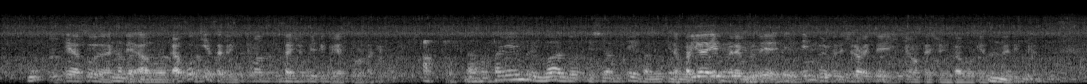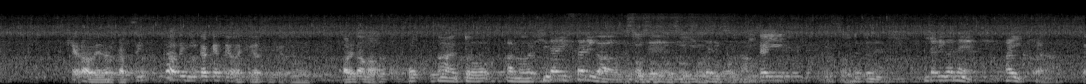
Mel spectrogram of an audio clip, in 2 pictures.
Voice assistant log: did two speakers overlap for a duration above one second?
Yes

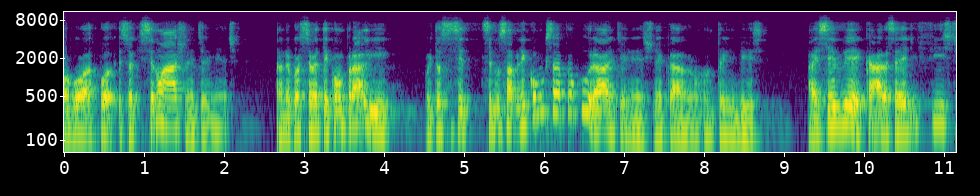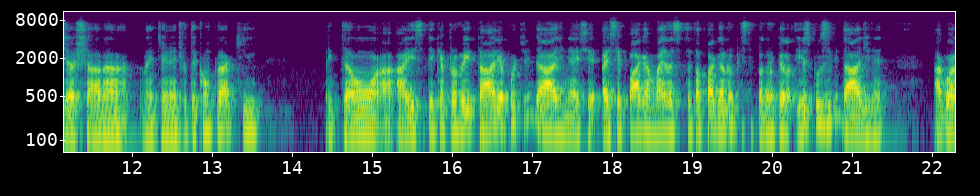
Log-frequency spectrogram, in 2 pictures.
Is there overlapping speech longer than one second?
No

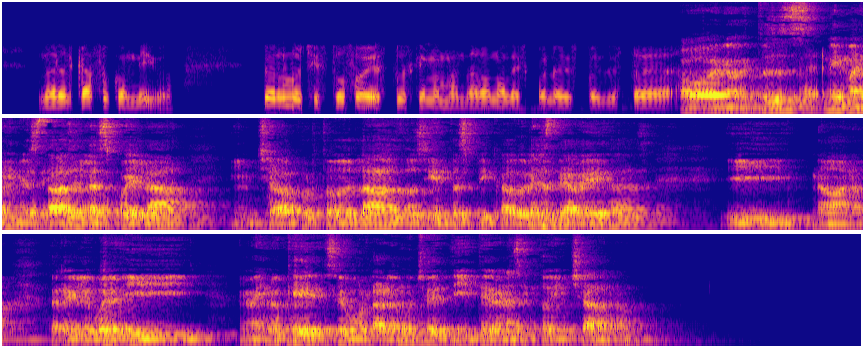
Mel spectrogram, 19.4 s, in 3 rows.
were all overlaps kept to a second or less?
No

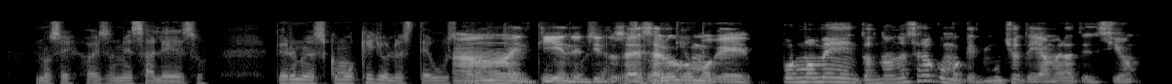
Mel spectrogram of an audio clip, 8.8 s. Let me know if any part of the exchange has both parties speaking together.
Yes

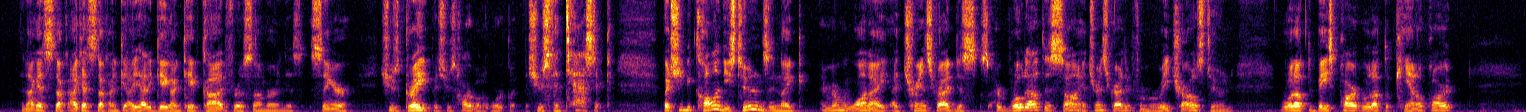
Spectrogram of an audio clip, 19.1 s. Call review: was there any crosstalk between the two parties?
No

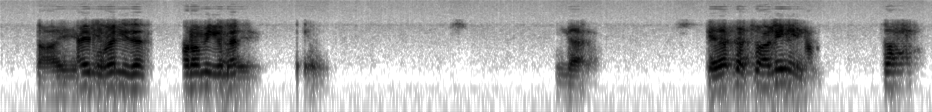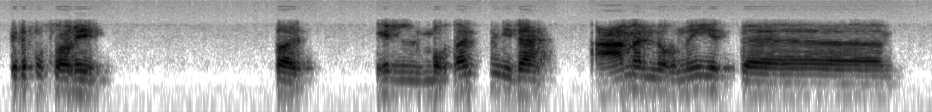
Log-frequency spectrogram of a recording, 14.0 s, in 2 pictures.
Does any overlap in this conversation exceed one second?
No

